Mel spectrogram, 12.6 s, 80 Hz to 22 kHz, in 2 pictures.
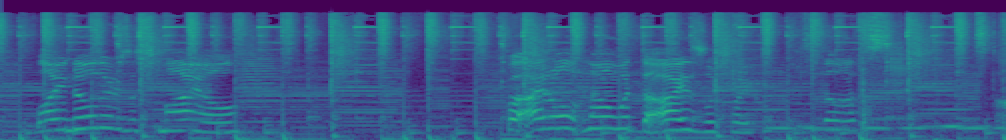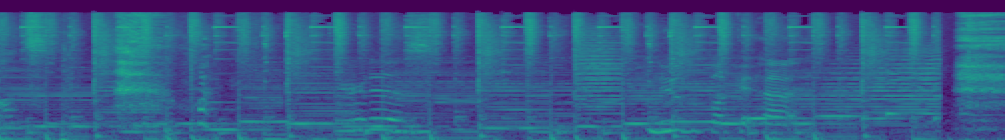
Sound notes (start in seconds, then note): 6.9 chuckles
